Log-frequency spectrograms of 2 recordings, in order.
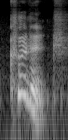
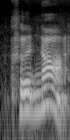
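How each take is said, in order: First: The words are merged into one contraction. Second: Both words are said in full. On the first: The speaker calls it right. "it becomes couldn't" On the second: The speaker calls it wrong. "Instead of could not"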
